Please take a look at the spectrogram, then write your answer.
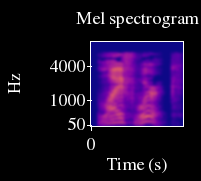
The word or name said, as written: lifework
